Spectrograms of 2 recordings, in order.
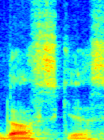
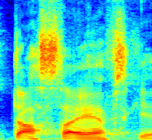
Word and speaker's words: Dostoyevsky: anything and i'm sure i'm pronouncing duff's gift it's pretty close dostoyevsky i think it is there you go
